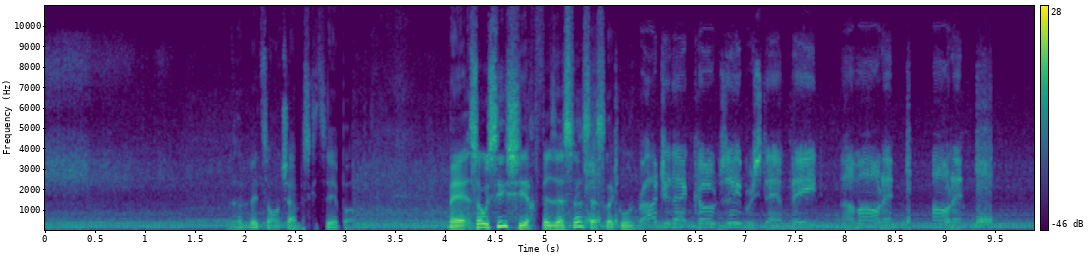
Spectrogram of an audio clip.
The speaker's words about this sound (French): Ça, c'était mon char avec des bruits de moteur, variation sur un même thème.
